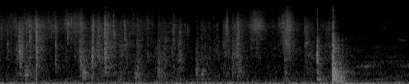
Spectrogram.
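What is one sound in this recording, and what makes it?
Papers rustle as a man shuffles them.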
